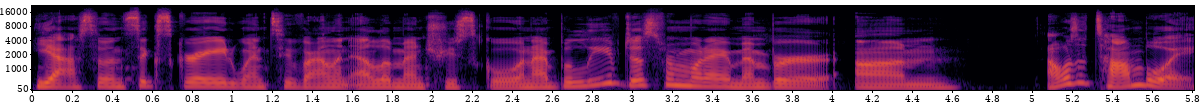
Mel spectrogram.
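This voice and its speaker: A woman's fairly low voice in a Californian accent at a very fast pace, on a very clean recording with a silent background. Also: ordinary pitch variation. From Southern California, Los Angeles area. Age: 30s. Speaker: personal trainer, former correctional officer. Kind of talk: podcast interview.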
